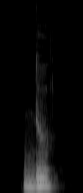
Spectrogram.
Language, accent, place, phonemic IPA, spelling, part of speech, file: French, France, Lyon, /d‿u/, d'où, adverb / conjunction, LL-Q150 (fra)-d'où.wav
- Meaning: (adverb) 1. from where; whence; from which place or source 2. hence; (conjunction) wherefore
